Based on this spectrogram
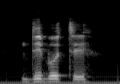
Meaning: to remove the boots of
- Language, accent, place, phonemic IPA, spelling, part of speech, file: French, France, Lyon, /de.bɔ.te/, débotter, verb, LL-Q150 (fra)-débotter.wav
